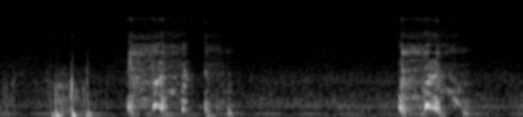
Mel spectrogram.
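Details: Adult whooping cough (pertussis) coughing fit: harsh, forceful coughs in clusters, typical of a paroxysm.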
